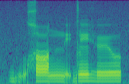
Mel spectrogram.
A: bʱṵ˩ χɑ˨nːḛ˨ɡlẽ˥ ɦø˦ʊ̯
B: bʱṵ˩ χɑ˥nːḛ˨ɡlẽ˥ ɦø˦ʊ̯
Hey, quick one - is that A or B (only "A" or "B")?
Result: A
